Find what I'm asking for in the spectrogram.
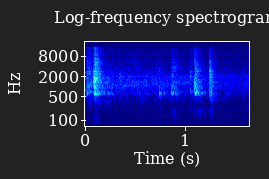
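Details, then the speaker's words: Regulator clock after calendar hand repair: a few crisp, light, evenly spaced ticks in a quiet room; escapement ticking normally again. "we go there's the regulator ticking again so call this a wrap guys"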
